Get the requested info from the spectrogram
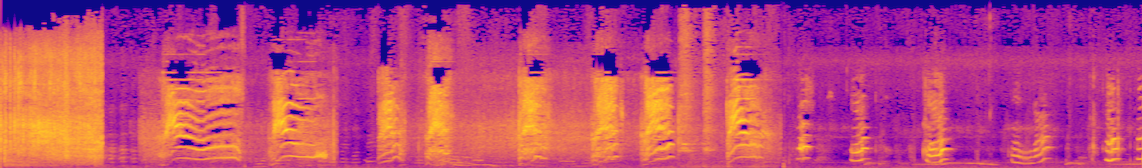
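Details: Cat giving repeated rising-and-falling meows, a dozen or so in quick succession, some drawn out and wavering, others short and clipped, after an opening burst of hissing noise.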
